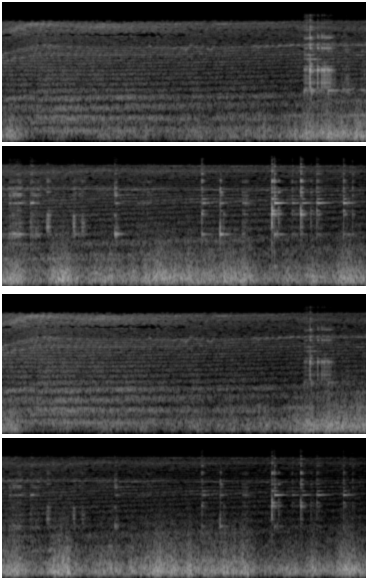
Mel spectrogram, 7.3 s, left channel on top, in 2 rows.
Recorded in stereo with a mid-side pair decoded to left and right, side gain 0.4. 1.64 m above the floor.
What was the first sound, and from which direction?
A drone, 10° right.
